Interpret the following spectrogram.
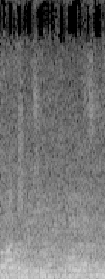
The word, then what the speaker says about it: Hatshepsut: I made more shame, say hat, suit, but cheap one. Hat, cheap suit. I know it's will let you pronounce the name 100% right, but I know it's she. Queen Hatshepsut.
